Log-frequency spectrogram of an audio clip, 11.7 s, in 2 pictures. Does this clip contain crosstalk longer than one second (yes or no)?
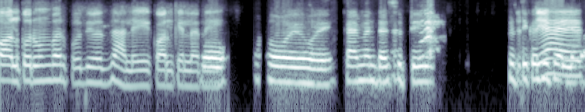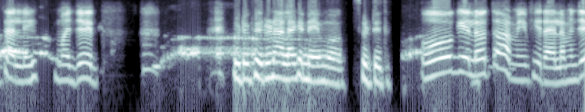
no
